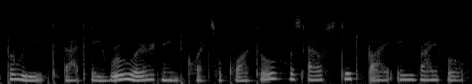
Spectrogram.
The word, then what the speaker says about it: Quetzalcoatl: Like so I'm pronouncing Nahuatl as they're pronounced in English and it's Quetzalcoatl in English, so get that out the way. I know it's pronounced different and I have mad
